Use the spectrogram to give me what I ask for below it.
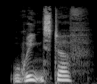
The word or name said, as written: urinstof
